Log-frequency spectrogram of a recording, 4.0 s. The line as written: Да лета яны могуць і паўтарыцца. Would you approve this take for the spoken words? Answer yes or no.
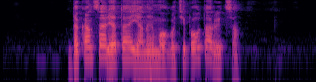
no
